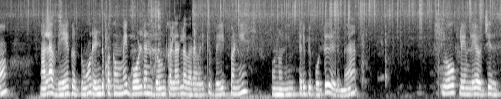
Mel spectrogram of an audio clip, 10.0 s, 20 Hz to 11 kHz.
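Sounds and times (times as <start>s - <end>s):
oil sizzling on a griddle: 0.0s - 10.0s.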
